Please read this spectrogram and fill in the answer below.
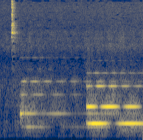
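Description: A chiming clock playing its chime, bell-like notes ringing on, with a new note about once a second.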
